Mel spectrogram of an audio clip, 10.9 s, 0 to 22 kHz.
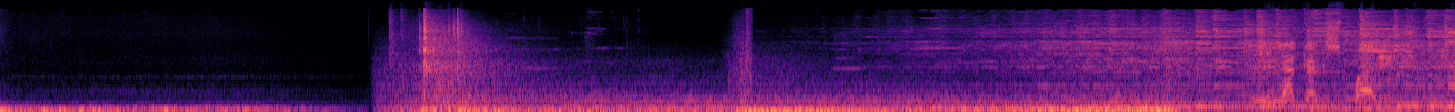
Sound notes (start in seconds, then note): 0.1 dramatic sound; 2.8 door clangs ominously; 9.2 guitar playing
